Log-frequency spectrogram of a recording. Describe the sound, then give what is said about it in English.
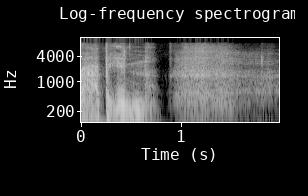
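A yawn opens with a voiced, stretched sound and trails off into a long, soft breathy exhale. “getting a little yawn out there”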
